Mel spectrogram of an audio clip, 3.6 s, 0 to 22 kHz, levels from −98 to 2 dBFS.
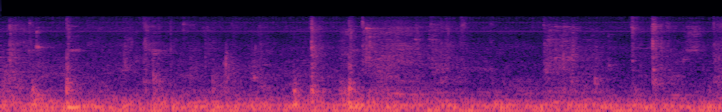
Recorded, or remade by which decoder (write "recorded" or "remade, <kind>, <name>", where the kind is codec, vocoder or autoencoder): recorded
